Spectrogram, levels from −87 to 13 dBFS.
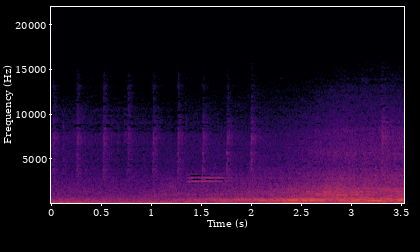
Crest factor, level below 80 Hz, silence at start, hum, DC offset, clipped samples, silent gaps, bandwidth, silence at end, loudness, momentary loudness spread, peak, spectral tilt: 14 dB; -48 dBFS; 0 s; none; under 0.1%; under 0.1%; none; 15.5 kHz; 0 s; -34 LUFS; 12 LU; -18 dBFS; -5.5 dB/octave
